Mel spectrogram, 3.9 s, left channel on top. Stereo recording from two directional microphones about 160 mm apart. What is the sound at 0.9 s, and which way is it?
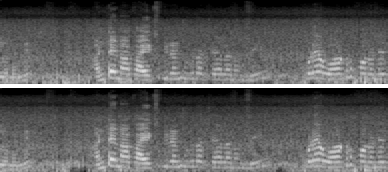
Speech, 15° left (ahead or behind).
